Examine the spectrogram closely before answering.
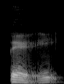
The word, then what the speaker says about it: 得: 한다라는 의미로 쓰일 때, 조동사로 쓰일 때는 발음이 완전히 바뀝니다. 때이 삼성으로 때이라고 발음해 주셔야 되고요.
